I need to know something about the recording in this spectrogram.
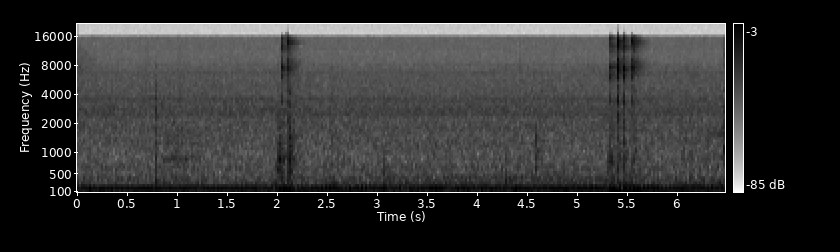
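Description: Clicks from a computer being worked at the desk: one click about two seconds in, then a quick cluster of three or four near the end, over a low steady hum.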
